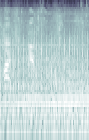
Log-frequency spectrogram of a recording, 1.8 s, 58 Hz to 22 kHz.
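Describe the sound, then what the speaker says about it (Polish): A helicopter circles overhead in the military game Arma 3, a steady throbbing rotor drone that holds loud and constant throughout, with voices chattering over it. "Ten jebany helikopter krąży tu kurwa już z 15 minut."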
